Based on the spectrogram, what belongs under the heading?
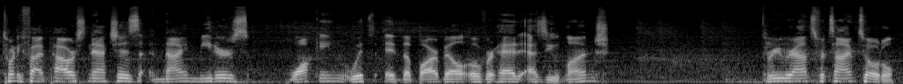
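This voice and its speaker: A man's voice: mid-range voice, a little slow, over music. A man giving conversational live sports analysis as a co-commentator, often repeating words as he gets going.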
